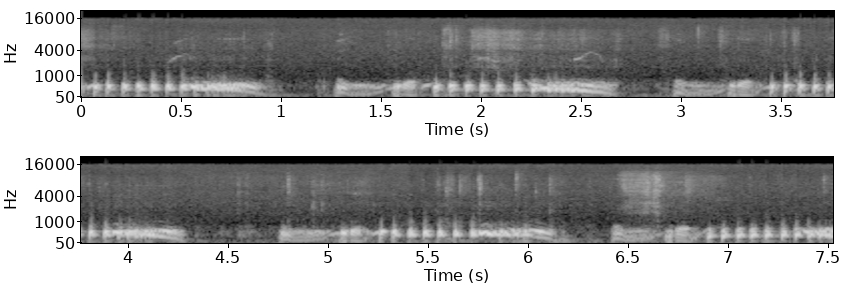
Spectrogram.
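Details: Wild pigeon intruder pair attacking a nestling squab: deep, buzzy, pulsing coos in drawn-out phrases about a second long, separated by short gaps, with faint high chirps now and then.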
